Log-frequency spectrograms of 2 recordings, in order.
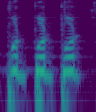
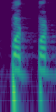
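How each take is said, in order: First: The vowel is short and rounded, as in foot. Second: The vowel is open and unrounded, as in cup. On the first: The speaker calls it right. "इसको बोलते हैं पुट पुट पुट" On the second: The speaker calls it wrong. "इसको पट पट नहीं कह सकते"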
